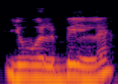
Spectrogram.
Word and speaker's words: Joel Bille: I'm Joel Bille, is how we pronounce it in Sweden.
